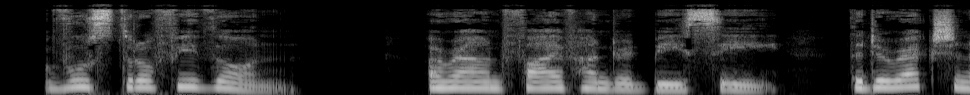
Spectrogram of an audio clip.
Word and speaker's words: boustrophedon: Originally written horizontal lines, either from right to left or alternating from right to left and left to right, called boustrophedon and pronounced boustrophedon.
